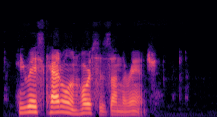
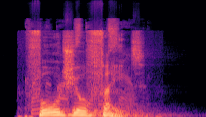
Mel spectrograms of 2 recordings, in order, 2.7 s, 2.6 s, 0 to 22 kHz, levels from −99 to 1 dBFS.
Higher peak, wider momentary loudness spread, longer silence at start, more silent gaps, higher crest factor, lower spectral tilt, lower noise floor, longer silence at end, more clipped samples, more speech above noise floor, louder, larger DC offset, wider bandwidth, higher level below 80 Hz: about the same, -2 dBFS vs -2 dBFS; about the same, 17 LU vs 19 LU; about the same, 0.25 s vs 0.25 s; neither; first, 24 dB vs 16 dB; first, -7.5 dB/octave vs -5.5 dB/octave; first, -69 dBFS vs -56 dBFS; first, 0.8 s vs 0.55 s; neither; first, 45 dB vs 41 dB; second, -24 LUFS vs -16 LUFS; neither; second, 6.8 kHz vs 11.5 kHz; second, -68 dBFS vs -26 dBFS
